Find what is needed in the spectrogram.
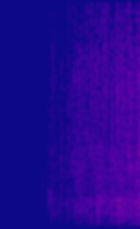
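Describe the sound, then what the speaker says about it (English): During a podcast interview, a studio audience bursts into applause after a brief silence, and the clapping builds quickly to a steady, full level. "Everybody's clapping on that one."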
